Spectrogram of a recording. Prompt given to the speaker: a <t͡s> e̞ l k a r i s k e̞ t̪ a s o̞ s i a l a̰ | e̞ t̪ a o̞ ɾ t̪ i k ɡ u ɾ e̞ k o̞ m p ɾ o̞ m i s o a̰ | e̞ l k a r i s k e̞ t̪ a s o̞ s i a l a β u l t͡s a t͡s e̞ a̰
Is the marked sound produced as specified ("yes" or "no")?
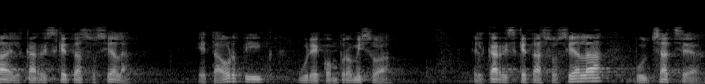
no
